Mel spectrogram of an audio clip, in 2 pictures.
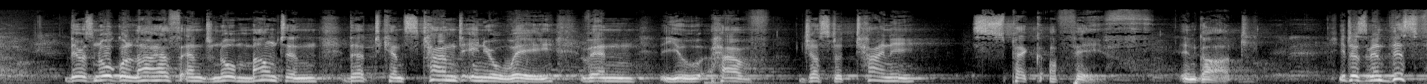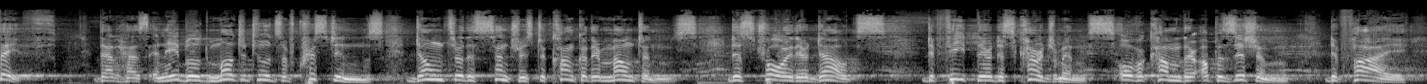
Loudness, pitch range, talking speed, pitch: -13 LUFS, 155-210 Hz, 110 wpm, 190 Hz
